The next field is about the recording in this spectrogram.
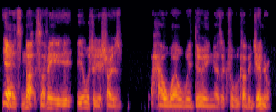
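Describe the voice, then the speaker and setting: A man's voice: medium pitch, moderate pace, slightly rough, no room sound, poor audio. A man guesting on a fan podcast, enthusiastic and repeating his points. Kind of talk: casual chat.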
